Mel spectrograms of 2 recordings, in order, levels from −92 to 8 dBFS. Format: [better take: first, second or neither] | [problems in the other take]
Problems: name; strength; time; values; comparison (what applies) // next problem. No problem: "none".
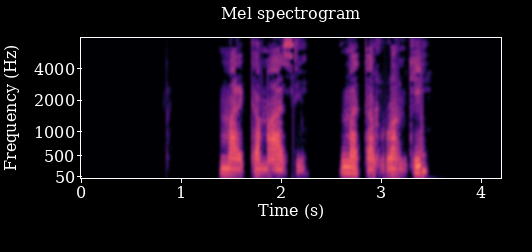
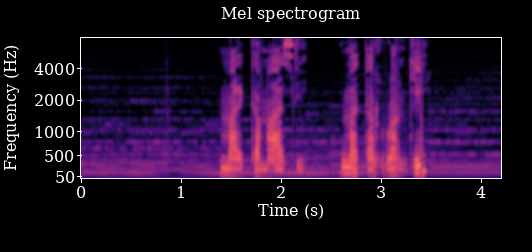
first | background sound (Organ); 19 dB below the speech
